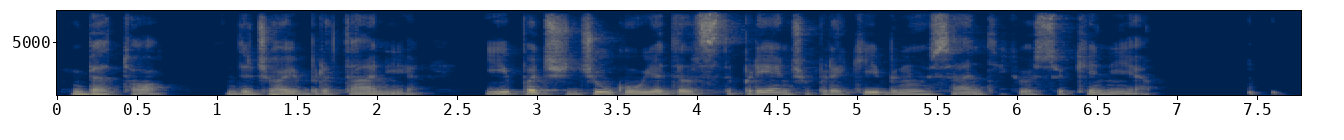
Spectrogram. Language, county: Lithuanian, Kaunas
